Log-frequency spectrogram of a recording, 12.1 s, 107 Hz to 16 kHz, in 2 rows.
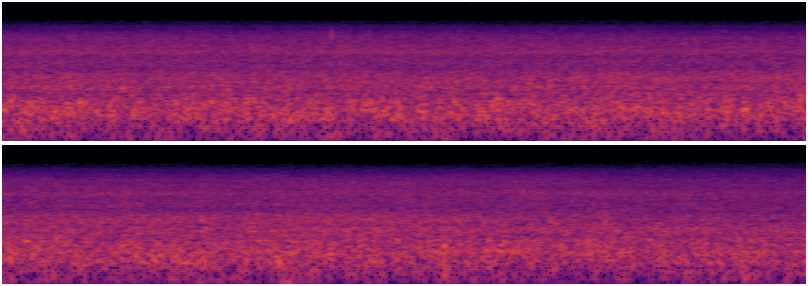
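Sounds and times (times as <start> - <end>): flowing stream water: 0.0 - 12.0.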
